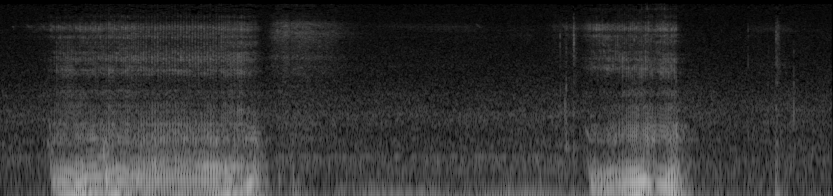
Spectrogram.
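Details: Gunther, nicknamed G Man, napping: two loud, low rattling snores a few seconds apart, with quieter breathing between; snoring.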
